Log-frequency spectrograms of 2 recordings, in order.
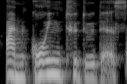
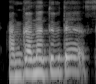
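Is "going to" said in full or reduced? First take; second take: full; reduced. First: "Going to" is said in full. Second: "Going to" is reduced to "gonna". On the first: This is the proper form, rarely used. "if we uh, properly pronounce it" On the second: This is the everyday form. "What do we say? We say"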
